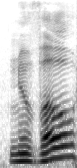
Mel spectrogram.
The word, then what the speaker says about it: nouveau: He calls his acting technique nouveau shamanism, which... Emphasis on nouveau.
